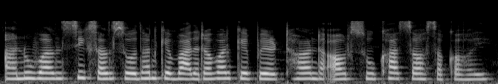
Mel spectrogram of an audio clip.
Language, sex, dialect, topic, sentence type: Magahi, female, Central/Standard, banking, statement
